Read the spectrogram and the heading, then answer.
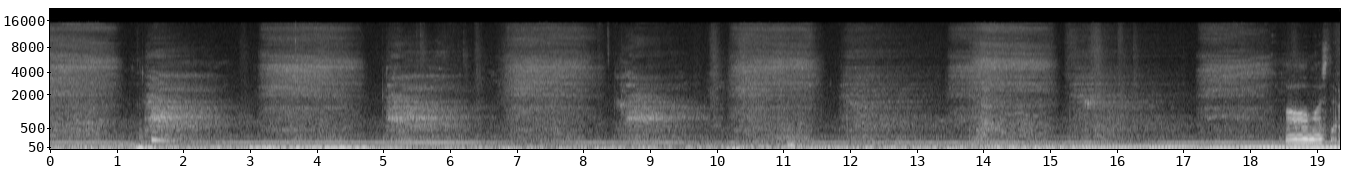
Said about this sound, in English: Breathing in. Keep it up halfway there. Getting oxygen in. Getting CO2 out.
